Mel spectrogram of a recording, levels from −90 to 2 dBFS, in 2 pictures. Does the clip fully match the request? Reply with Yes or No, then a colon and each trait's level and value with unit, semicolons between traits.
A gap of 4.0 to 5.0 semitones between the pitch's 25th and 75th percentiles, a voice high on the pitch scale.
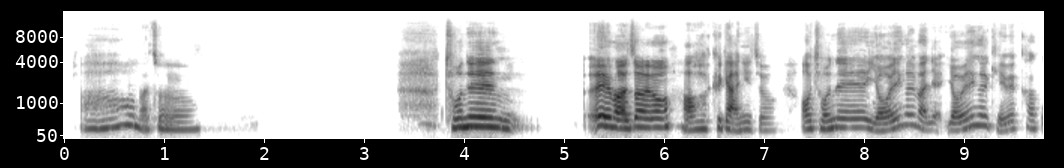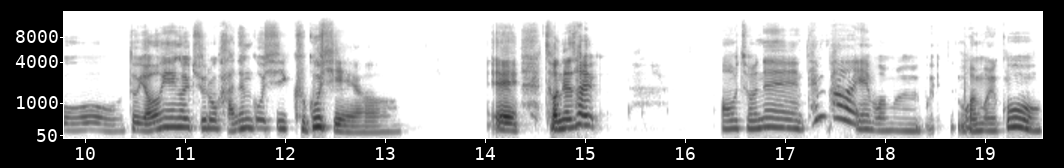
No: wide, 5.5 semitones; high, 200 Hz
